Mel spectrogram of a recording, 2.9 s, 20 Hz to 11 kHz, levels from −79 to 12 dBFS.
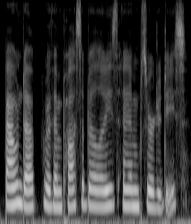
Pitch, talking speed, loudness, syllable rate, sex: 210 Hz, 125 wpm, -16 LUFS, 5.3 syllables/s, female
